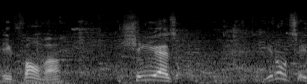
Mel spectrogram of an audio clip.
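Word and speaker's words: Ifeoma: But she has a 6-foot junior, Hazel, and it's spelled I-F-E-O-M-A, but it's pronounced Ifoma.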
